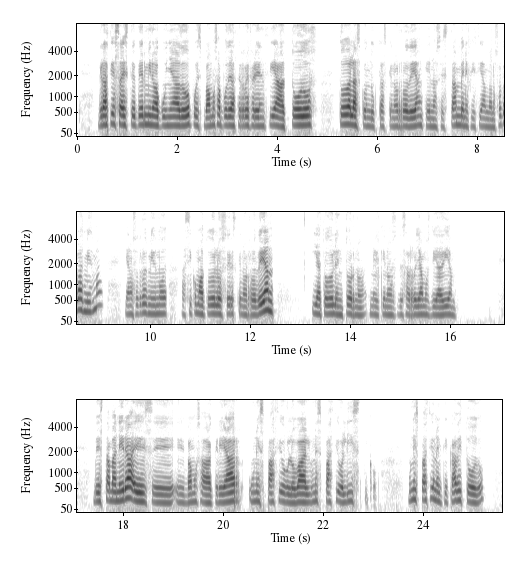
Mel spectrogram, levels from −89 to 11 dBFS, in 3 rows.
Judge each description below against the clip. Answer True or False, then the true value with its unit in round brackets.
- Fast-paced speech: False (170 wpm)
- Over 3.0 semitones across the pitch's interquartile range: False (2.4 semitones)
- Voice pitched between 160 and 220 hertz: True (190 Hz)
